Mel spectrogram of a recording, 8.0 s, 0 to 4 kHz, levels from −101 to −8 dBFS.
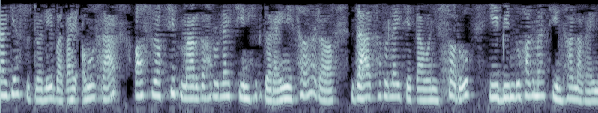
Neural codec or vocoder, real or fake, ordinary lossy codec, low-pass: none; real; AAC, 16 kbps; 3.6 kHz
